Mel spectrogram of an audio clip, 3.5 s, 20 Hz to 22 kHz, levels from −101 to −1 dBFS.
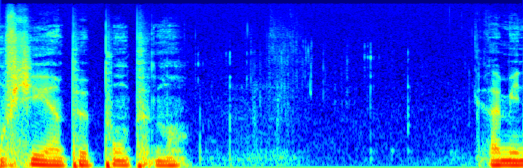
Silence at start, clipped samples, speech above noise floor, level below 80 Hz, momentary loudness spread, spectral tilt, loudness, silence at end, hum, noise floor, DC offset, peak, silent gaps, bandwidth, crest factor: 0 s; under 0.1%; 44 dB; -34 dBFS; 9 LU; -7 dB/octave; -21 LUFS; 0 s; none; -63 dBFS; 0.3%; -4 dBFS; none; 15.5 kHz; 16 dB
